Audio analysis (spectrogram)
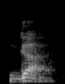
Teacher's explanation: మూడోది అల్ప ప్రాణమే గ, అది ఘోషం కూడా.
